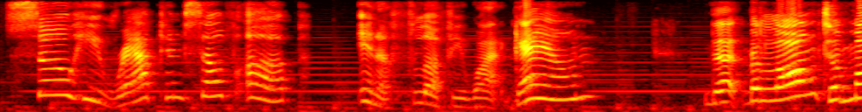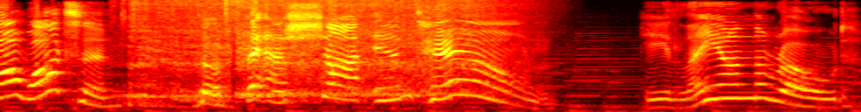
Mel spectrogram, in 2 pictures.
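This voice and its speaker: Older lady doing kids story time, folksy and playful, slow pace, highish voice. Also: over music. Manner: expressive, playful, drawn-out delivery. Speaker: host of a children's read-aloud story time. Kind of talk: animated children's storybook narration.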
